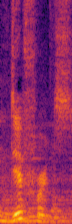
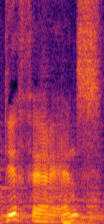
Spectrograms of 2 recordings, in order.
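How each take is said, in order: First: A middle syllable is dropped from the word. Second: Every syllable of the word is pronounced fully. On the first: The speaker calls it right. "He said the difference" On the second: The speaker calls it wrong. "he didn't say the difference"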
